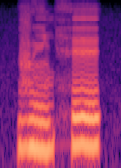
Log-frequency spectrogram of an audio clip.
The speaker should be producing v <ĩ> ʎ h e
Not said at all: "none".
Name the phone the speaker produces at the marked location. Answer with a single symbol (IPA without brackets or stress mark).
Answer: ĩ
